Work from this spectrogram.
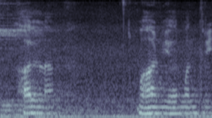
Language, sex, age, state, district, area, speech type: Gujarati, male, 45-60, Gujarat, Narmada, rural, spontaneous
